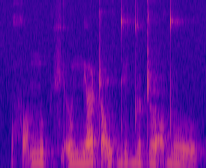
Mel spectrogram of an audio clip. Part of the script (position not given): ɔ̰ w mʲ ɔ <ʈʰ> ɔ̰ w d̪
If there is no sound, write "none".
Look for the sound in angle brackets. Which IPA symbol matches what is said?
ʈ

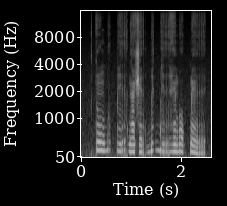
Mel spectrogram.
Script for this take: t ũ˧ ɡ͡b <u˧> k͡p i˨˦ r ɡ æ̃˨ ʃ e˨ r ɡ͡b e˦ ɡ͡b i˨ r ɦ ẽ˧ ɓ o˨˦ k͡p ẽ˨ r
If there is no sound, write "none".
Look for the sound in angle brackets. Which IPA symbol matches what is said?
u˧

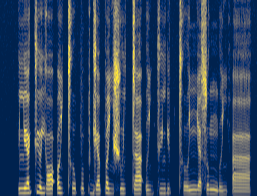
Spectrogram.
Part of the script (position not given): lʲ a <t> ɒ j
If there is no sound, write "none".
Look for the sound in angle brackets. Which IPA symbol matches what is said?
kʲ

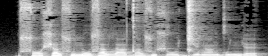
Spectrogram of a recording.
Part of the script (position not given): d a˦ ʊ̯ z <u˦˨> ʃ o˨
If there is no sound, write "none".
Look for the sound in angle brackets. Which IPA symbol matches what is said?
u˦˨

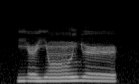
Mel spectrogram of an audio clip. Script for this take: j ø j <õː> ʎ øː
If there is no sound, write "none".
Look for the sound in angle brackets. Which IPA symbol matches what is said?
õː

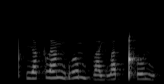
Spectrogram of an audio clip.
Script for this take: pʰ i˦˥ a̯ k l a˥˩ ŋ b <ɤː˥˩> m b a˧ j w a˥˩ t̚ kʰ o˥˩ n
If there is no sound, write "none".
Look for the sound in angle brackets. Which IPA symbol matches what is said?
ɤː˥˩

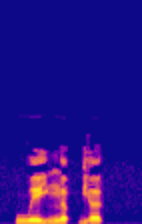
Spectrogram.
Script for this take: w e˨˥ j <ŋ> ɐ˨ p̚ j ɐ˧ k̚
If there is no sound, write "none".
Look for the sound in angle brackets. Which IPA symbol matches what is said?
ŋ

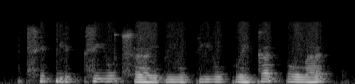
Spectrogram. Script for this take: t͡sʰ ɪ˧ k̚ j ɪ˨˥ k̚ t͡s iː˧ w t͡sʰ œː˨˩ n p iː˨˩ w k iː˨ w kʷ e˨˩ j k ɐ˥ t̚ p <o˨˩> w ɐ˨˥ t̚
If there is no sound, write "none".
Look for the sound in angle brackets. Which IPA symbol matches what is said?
o˨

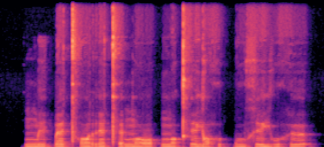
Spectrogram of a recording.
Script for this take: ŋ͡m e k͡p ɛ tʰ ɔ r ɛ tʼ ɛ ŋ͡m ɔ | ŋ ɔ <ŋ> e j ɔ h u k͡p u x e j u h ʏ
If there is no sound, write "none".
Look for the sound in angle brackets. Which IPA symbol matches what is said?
kʰ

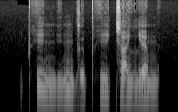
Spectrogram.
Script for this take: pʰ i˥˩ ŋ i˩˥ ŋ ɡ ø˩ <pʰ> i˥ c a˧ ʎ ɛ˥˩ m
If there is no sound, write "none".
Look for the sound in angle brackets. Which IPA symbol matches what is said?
pʰ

